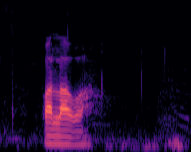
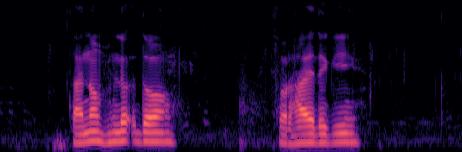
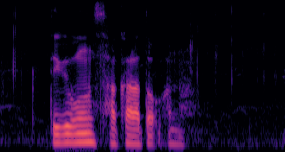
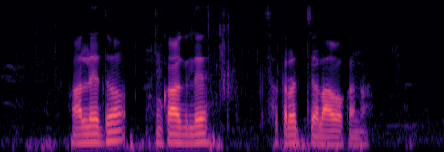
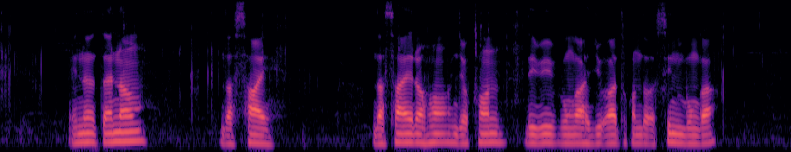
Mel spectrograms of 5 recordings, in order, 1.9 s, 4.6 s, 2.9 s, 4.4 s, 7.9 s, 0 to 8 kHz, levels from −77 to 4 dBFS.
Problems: background sounds at intervals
